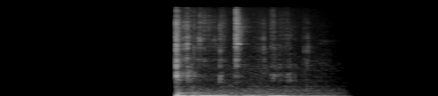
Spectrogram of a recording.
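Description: A brief burst of handling noise on the workbench, starting a little under halfway in: a clatter of light clinks and knocks over a low rumble, lasting about a second and a half and then cutting off.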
